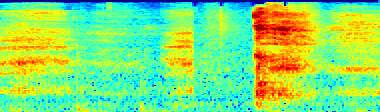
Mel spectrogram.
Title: cough #shortvideo #crazycough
